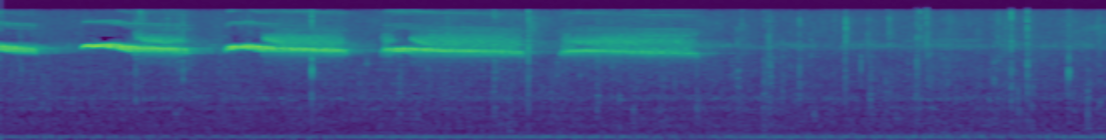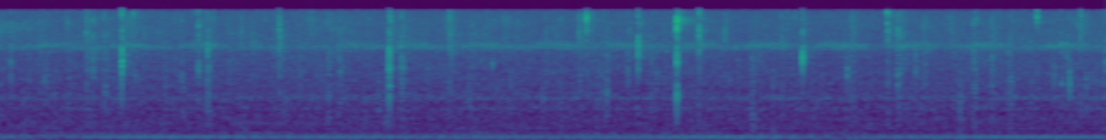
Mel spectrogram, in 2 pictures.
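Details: Scaled Antbird in wet, dark Atlantic Rainforest in Brazil gives a few very high, thin, slightly buzzy notes in the first three seconds, then falls quiet over a steady low hum.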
